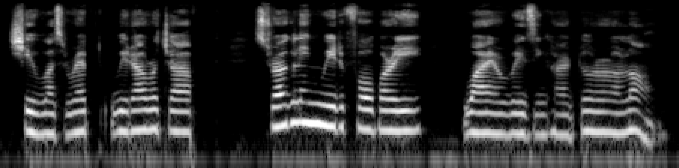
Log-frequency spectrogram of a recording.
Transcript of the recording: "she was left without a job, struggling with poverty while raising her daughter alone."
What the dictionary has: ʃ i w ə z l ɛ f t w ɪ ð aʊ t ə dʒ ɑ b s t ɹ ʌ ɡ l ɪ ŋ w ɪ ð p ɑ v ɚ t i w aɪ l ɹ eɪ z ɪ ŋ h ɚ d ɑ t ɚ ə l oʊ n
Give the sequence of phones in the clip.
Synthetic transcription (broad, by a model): ʃ i w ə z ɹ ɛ p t w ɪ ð aʊ ə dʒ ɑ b s t ɹ ʌ ɡ l ɪ ŋ w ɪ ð f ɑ b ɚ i w aɪ l ɹ eɪ z ɪ ŋ h ɚ d ɑ t ɚ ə l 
